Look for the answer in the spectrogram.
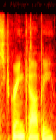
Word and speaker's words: scrcpy: I mean, it is pronounced Screen Copy, for those who are interested.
